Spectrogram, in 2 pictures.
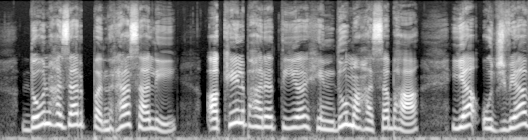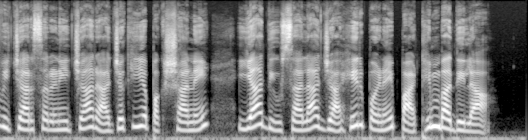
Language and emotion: Marathi, neutral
